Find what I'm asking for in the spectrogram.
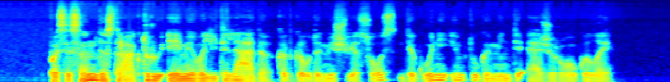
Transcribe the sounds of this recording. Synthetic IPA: pɐsʲɪsɐmʲd̪ʲɛst̪ɾɑ̰ːkt̪ɔɾʲuːʔeːmʲeːʋɐlʲiːt̪ʲɪlʲæːd̪ɐ̰ːkɐt̪ɡɐʊd̪ɐmʲɪʃʲʋʲiɛsoːsd̪ʲɛɡuɔnʲiːʔɪmt̪uːɡɐmʲɪnʲt̪ʲɪʔæːʒʲɛɾuːɐʊɡɐlˠɐɪ

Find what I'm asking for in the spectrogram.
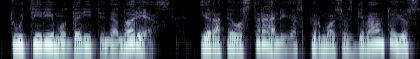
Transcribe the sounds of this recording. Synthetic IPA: t̪uːt̪ʲiːɾʲiːmud̪ɐɾʲiːt̪ʲɪnʲɛnoːɾʲḛːs | ɪɾɐːpʲeːɐʊst̪ɾɑːlʲɪjoːspʲɪɾmoːsʲʊsɡʲiːʋʲæˑnt̪oːjʊs

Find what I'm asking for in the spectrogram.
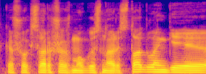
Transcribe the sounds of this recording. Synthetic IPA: kɐʃkoɔkʲsʋɐɾkʃɐʒmoːɡʊsnoːɾʲɪst̪oːɡlˠɐŋʲɡʲɪ

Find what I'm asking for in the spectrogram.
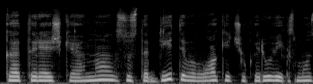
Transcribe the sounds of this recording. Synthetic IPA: kɐt̪ɾʲɛɪʃʲkʲɛnʊsʊst̪ɐbʲd̪ʲiːt̪ʲɪʋoːkʲiːt͡ʃʲuːkɐɾʲuːʋʲɛɪksmʊ

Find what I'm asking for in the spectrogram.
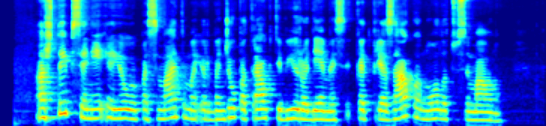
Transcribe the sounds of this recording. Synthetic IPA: ɐʃt̪ɐɪpsʲɛnʲɛɪʔeːjɛʊɪpɐsʲɪmɑːt̪ʲiːmɐɪʔɪɾbɐnʲd͡ʒʲɛʊpɐt̪ɾɑˑʊkt̪ʲɪʋʲiːɾoːd̪ʲeːmʲɛsʲɪkɐt̪̚pʲɾʲiɛzɑːkoːnuɔlˠɐt̪sʊ̥sʲɪmɑˑʊno

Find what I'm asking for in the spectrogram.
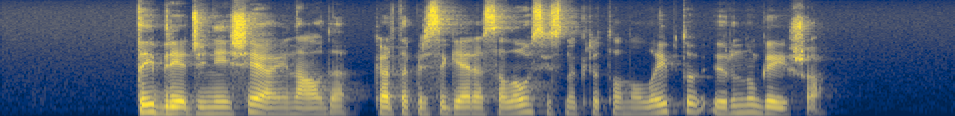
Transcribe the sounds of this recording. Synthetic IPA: t̪ɐɪbʲɾʲiɛd͡ʒʲʊɪnʲɛɪʃʲeːjoːɪnɑˑʊd̪ɐ̰kɐɾt̪ɐpʲɾʲɪsʲɪɡʲeːɾʲɛːsɐlˠɐʊsʲiːˑsnʊkʲɾʲɪt̪oːnʊlˠɐɪpt̪ʊɪɾnʊɡɐɪʃo̰ː

